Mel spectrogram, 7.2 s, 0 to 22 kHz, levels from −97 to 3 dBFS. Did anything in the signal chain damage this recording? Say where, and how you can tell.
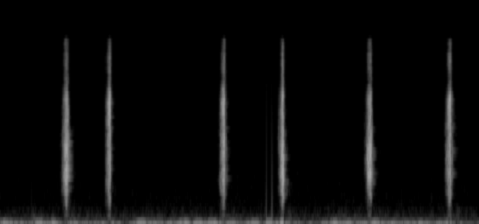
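No, nothing in this audio stood out on listening as damage from any stage of the signal chain.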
